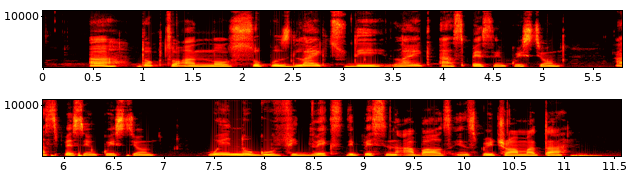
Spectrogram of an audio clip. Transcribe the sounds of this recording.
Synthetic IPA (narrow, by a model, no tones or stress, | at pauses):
adɔktʰɔʔãnːɔsopozlaɪktʰudelaɪkaspɛsĩnkwɛstjɔ̃n | aspɛsĩnkwɛstjɔ̃n | wenoɡofĩdvɛksdepɛsĩna̰bawtĩnspiɹit͡ʃualmata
